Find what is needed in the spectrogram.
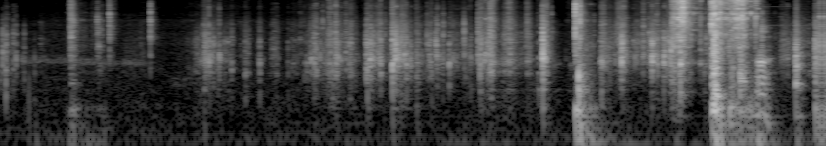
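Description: Small brass shutter hinges clinking and rattling as they are handled and taken from their packaging, with rustling of the pack. The clinks and rustles come irregularly and are loudest in the last couple of seconds.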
